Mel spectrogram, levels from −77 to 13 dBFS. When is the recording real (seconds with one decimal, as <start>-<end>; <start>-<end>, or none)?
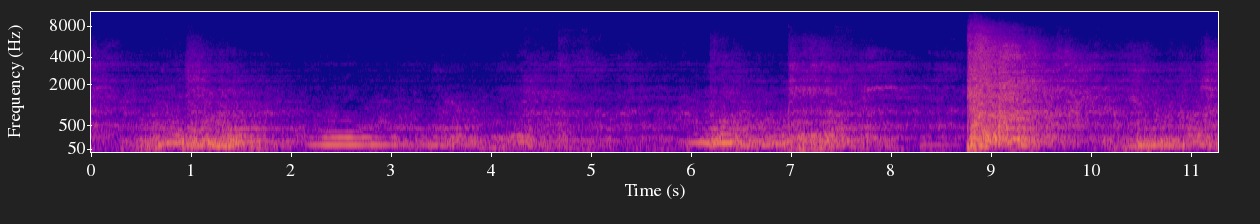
none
